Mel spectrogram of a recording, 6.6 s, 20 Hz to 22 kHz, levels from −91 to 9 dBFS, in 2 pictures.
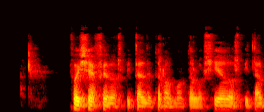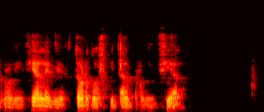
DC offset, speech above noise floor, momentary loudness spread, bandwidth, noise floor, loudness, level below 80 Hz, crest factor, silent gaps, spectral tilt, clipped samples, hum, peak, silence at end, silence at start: under 0.1%; 27 dB; 16 LU; 7.8 kHz; -55 dBFS; -28 LUFS; -70 dBFS; 22 dB; none; -5 dB/octave; under 0.1%; none; -6 dBFS; 1.05 s; 0.35 s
